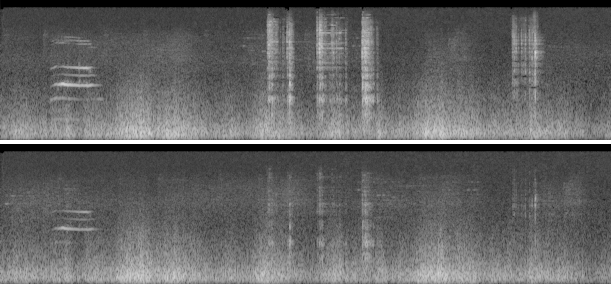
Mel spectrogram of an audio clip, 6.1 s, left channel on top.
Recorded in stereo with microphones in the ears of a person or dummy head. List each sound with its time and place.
0.5 s a cat meowing: 50° left (ahead or behind)
2.7 s cutlery clinking: 70° left (ahead or behind)
5.1 s scissors: 60° left (ahead or behind)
